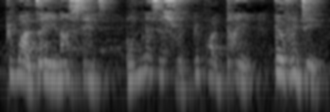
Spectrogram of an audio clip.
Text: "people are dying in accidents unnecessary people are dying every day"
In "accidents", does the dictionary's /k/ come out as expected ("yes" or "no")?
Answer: no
